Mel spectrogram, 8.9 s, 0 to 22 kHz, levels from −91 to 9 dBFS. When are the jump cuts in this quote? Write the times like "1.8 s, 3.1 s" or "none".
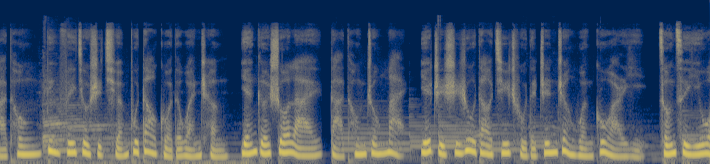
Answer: none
